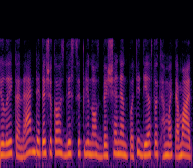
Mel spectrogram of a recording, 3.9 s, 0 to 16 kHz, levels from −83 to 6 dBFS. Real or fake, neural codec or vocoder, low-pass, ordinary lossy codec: fake; codec, 16 kHz, 0.8 kbps, ZipCodec; 7.2 kHz; AAC, 64 kbps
